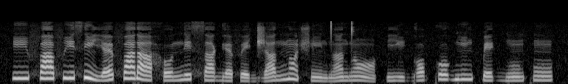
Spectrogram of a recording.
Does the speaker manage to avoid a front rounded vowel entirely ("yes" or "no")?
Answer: yes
